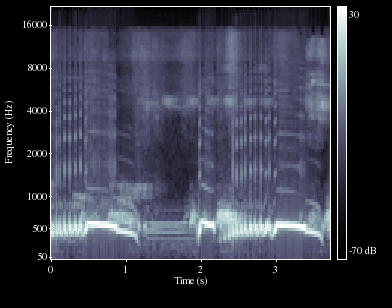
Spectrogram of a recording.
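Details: Loud dove coo used to prompt reluctant caged doves into calling: a rapid rolling burst of pulses slides into a long, smooth, slightly falling coo, repeated twice, with a quiet pause between phrases.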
